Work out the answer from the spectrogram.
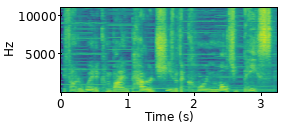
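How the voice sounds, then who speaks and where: Excitable working-man hero, voiced by a male narrator: earnest, panicky, exclamatory storybook delivery with music underneath. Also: a little high, fairly quick, pitched above the performer's own voice, close to an everyday voice. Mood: excited. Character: excitable, earnest male snack-factory worker, easily panicked.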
